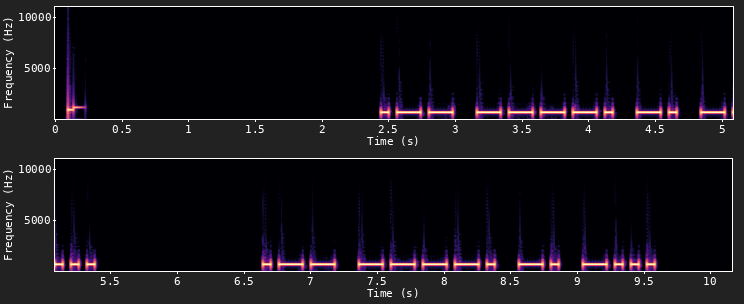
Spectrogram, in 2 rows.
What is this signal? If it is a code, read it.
Morse code, heard as a keyed tone, about 20 wpm, 700 Hz. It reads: W9NB W9NB
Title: USA Call Signs - 4 Characters - Repeated 2x - 20wpm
